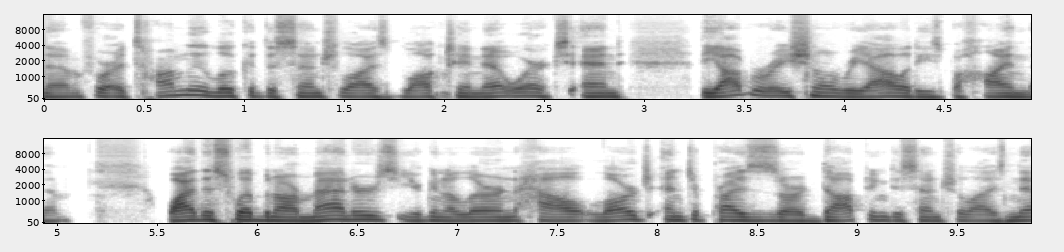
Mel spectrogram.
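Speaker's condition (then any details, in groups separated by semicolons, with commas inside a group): No condition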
